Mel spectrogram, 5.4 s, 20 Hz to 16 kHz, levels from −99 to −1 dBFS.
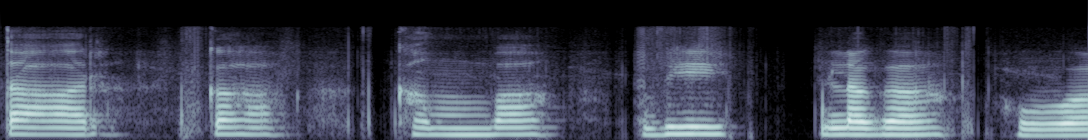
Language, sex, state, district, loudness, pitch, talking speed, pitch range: Hindi, female, Rajasthan, Jaipur, -22 LUFS, 175 Hz, 65 wpm, 170-180 Hz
